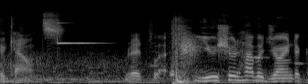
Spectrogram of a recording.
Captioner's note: bell dings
